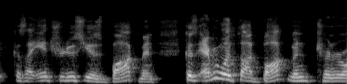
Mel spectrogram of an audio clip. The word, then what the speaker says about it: Bachman: b o c k so you could sell in german it's bachmann right it was like bachmann turner over drive that kind of in england it's real quick it's beckman turner overdrive in canada it's backman and the state's at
